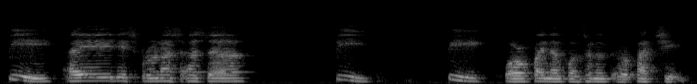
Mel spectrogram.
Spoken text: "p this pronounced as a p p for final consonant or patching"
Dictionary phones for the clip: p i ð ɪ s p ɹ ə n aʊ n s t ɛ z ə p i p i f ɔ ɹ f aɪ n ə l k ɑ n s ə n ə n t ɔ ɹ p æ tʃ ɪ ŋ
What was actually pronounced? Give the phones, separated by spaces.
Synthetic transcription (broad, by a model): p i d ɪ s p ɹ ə n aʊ s ɛ s ə p i p i f ɔ ɹ f aɪ n ə l k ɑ n s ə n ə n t ɔ ɹ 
